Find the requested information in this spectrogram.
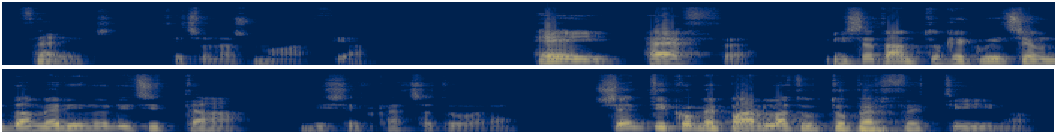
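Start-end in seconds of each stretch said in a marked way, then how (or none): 2.6-6.5 louder, jeering brute; taunting hunter. Acted. Drunk hunter taunts Felix. 8.2-10.5 higher, louder sneer in a coarse voice; mock his fancy speech; mocking hunter. Hunter mocks Felix's speech.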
